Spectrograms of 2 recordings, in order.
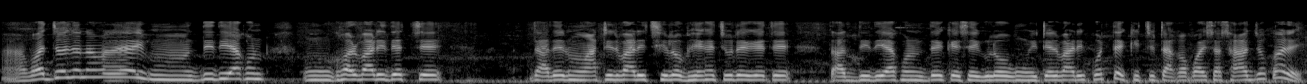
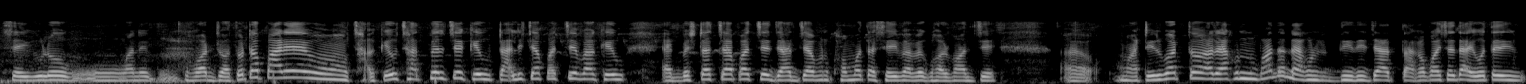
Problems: constant background noise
